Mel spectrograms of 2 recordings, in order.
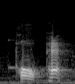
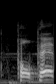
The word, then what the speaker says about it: polpette: out there who does Polpette is my my pronunciation for the word meatball the meatballs in Italy are called po pets and they are much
